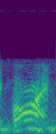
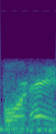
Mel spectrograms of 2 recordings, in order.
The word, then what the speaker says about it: Borne: that I realized that she was mispronouncing my name, that it was really Borne, but she pronounced it Borne.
